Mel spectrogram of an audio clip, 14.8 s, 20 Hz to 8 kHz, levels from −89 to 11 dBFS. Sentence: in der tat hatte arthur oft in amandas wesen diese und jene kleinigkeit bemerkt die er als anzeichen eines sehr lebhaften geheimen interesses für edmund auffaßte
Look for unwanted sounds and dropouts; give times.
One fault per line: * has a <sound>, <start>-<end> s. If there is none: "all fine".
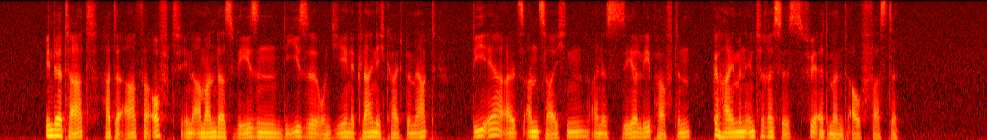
all fine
